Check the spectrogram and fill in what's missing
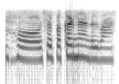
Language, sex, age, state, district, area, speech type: Kannada, female, 30-45, Karnataka, Uttara Kannada, rural, conversation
